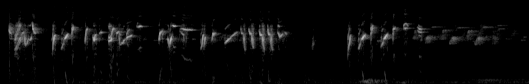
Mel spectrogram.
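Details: European goldfinch (Carduelis carduelis), song.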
